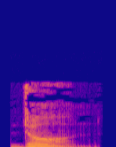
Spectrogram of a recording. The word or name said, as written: dawn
